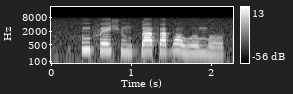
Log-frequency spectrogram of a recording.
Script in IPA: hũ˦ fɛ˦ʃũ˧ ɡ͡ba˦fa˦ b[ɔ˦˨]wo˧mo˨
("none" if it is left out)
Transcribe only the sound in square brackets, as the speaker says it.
ɔ˦˨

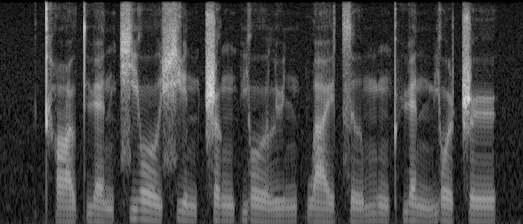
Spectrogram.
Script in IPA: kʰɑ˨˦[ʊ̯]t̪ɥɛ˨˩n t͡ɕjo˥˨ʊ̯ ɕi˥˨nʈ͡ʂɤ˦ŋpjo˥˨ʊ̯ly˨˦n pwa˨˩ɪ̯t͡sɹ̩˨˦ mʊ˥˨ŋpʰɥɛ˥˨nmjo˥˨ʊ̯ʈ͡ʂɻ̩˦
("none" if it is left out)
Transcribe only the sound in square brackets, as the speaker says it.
ʊ̯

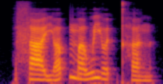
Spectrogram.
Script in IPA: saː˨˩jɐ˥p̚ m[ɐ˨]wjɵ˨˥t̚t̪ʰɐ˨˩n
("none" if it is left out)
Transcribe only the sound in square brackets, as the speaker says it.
ɐ˨˥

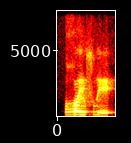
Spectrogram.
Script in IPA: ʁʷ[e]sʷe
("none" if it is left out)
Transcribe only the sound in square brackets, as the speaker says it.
e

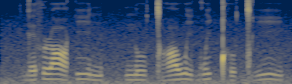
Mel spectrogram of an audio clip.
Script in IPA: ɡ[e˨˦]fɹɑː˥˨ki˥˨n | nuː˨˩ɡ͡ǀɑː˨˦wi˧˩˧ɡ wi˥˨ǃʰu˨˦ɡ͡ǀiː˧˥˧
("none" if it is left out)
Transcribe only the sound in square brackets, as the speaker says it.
e˨˦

